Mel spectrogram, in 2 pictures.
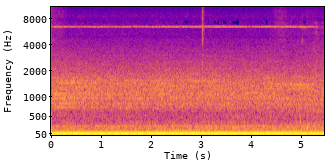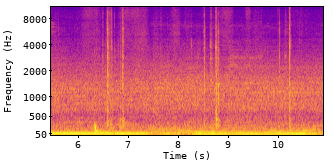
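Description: A steady low rumble of the 2007 BMW X5 idling, heard from inside the cabin, with a few sharp clicks in the second half as the centre console and gear selector are handled.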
